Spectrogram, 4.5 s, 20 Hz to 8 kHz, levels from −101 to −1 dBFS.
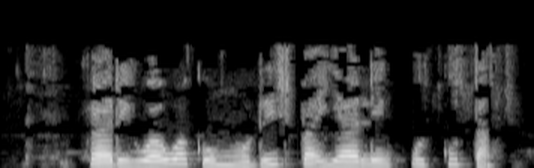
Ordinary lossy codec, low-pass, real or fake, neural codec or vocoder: MP3, 24 kbps; 7.2 kHz; real; none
